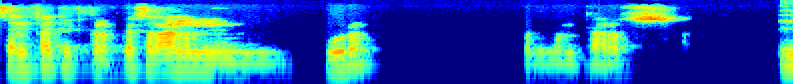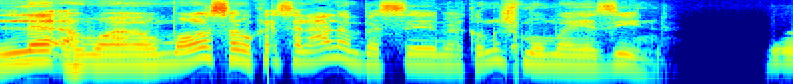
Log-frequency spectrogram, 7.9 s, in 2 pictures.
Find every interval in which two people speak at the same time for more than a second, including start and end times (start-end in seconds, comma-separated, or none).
none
